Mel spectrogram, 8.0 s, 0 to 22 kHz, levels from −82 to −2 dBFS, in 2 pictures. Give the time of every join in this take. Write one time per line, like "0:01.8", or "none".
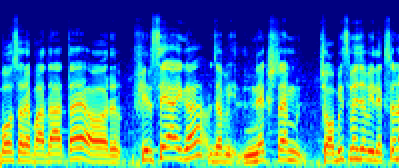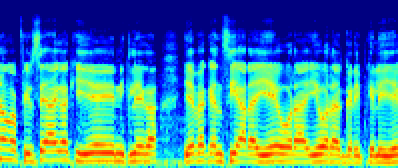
none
